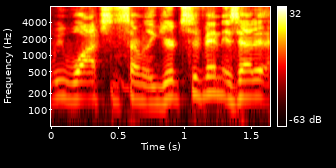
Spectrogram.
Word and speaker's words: Yurtseven: So the guy for the Miami Heat that we watched in summer league, Yurtseven, is that how you pronounce it? Yurtseven, yeah.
